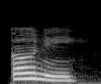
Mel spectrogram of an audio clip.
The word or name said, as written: ony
